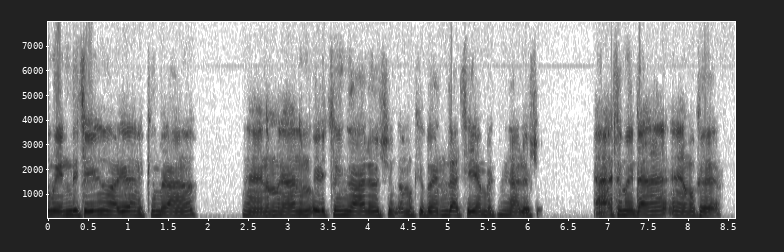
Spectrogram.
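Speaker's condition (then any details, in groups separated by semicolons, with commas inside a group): Cerebral palsy; present from birth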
